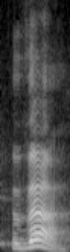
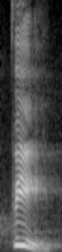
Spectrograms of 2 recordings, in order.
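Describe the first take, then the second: First: "the" with a short uh vowel; "the" as thuh. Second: "the" with a long ee vowel; "the" as thee. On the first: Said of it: "Som de consoante". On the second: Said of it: "Som de vogal". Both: Shown as a demonstration.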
